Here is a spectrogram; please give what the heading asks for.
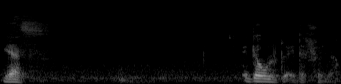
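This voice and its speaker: A man's voice: medium pitch, very animated, a little slow, darkish tone, slight background noise. A man selling saris on a live stream, chatting with viewers and directing helpers off to the side. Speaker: sari seller on a live sale.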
